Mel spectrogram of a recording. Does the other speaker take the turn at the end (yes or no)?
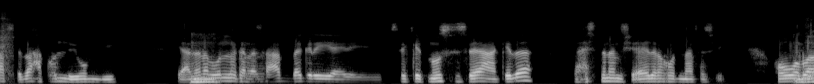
no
